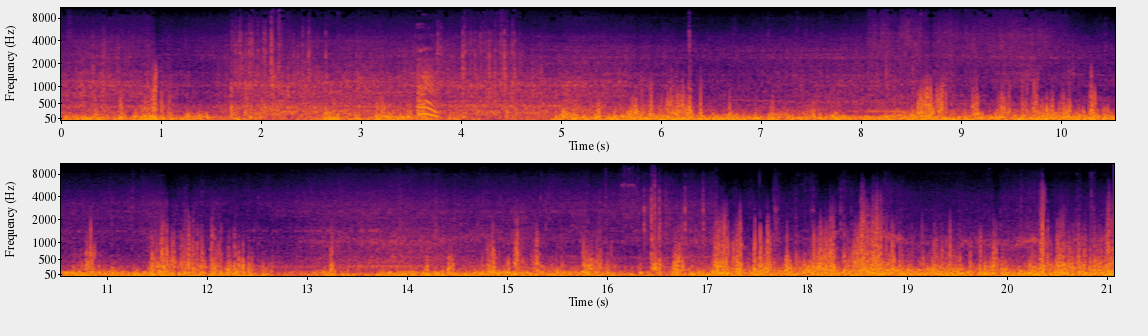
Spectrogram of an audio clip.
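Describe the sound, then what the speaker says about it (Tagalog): Steady wind gusting across open rolling hills, a loud continuous roar buffeting the microphone with shifting surges throughout, no voices. "Sarap naman ng hangin."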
